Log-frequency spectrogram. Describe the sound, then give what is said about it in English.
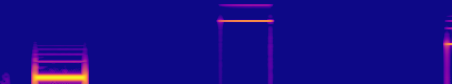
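Three separate electronic test tones from an audiometer during a hearing test in a soundproof room, heard through headphones, each at a different pitch: a low hum-like beep, then a high thin whistle, then a mid-pitched tone cut off at the end, with silence between them. “The beeps are made by an audiometer, which produces sounds at different volumes and frequencies.”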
